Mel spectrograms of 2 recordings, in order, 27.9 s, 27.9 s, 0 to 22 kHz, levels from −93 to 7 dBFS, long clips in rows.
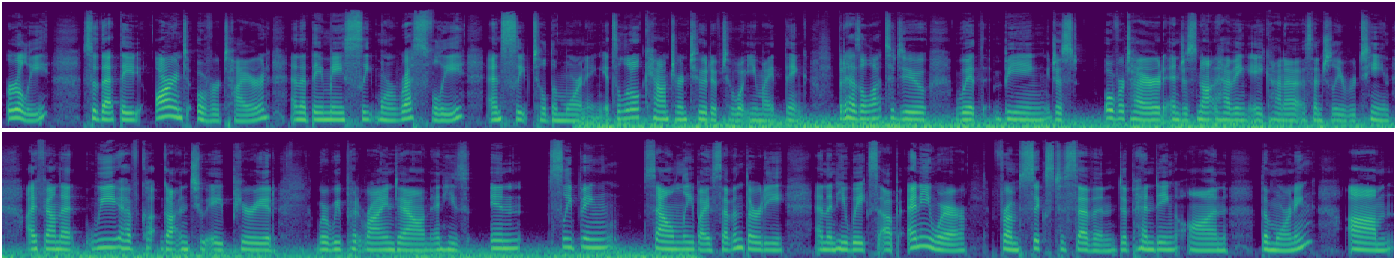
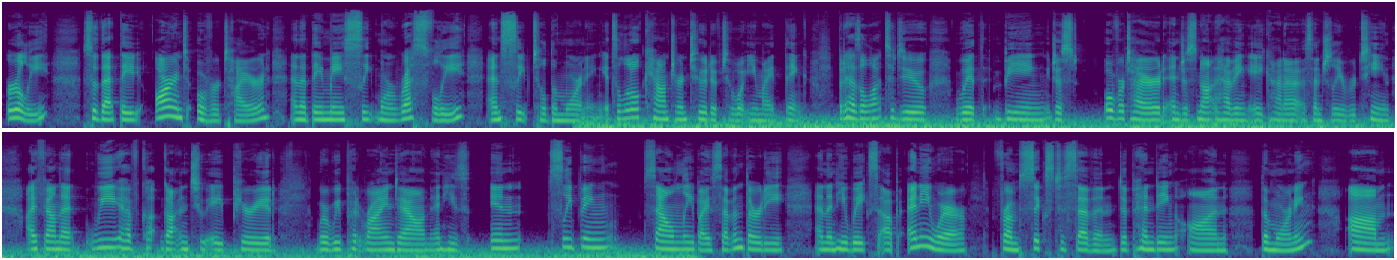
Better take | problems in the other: neither | low rumble; faint; from 5.5 to 21 s; 25 dB below the speech; the same in both

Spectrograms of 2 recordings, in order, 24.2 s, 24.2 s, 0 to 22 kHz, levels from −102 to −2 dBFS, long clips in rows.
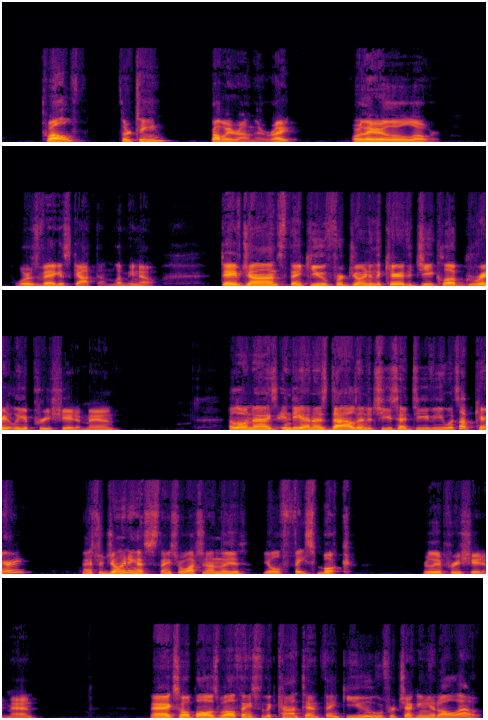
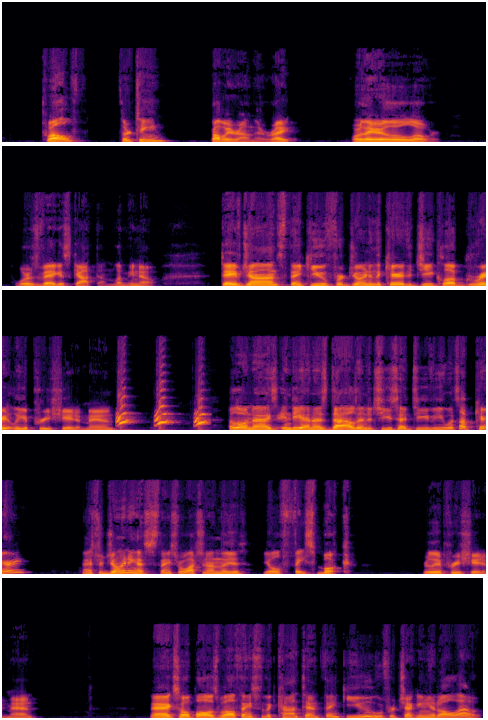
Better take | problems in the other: first | dog barking; loud; at 11 s; peak 1 dB above the speech

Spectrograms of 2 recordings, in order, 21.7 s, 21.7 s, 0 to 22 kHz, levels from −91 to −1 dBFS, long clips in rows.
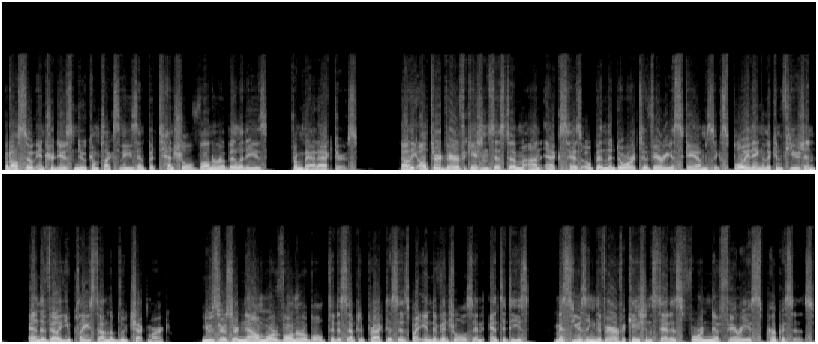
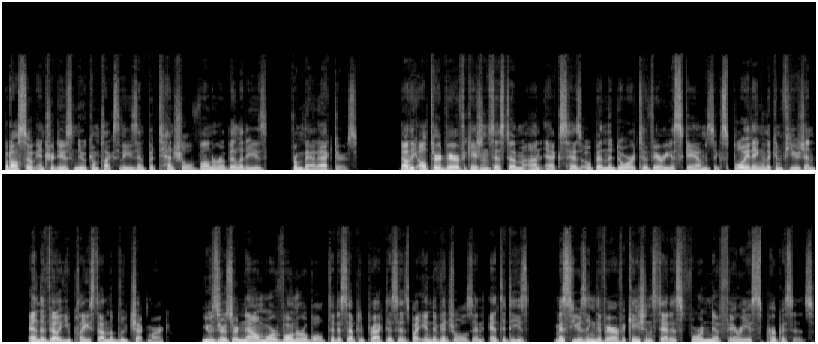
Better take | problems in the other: second | distortion; heavy; 6 dB below the speech

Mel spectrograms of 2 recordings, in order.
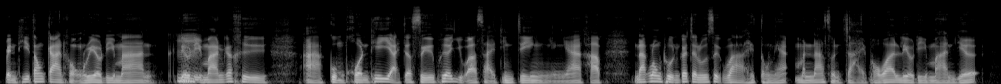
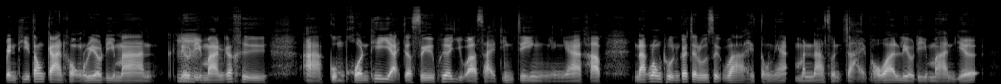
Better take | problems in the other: first | thin; very; fading below 600 Hz

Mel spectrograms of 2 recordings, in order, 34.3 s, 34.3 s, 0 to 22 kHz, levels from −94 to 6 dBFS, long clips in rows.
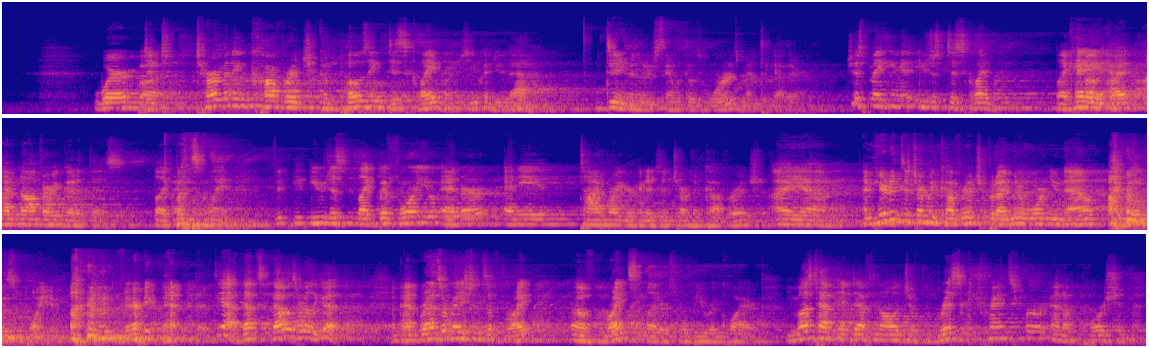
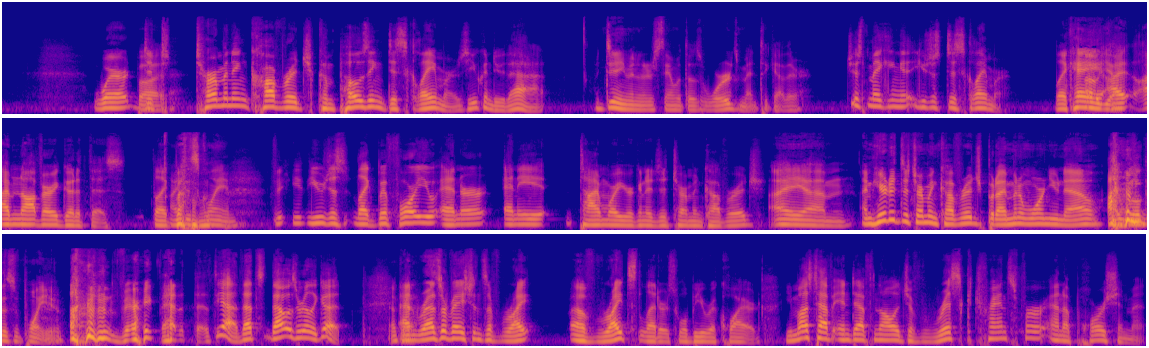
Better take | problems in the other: second | room echo; slight; dies away in 2 s // off-mic speech; somewhat distant

